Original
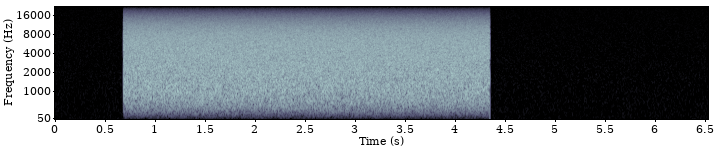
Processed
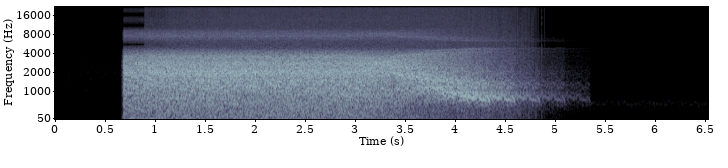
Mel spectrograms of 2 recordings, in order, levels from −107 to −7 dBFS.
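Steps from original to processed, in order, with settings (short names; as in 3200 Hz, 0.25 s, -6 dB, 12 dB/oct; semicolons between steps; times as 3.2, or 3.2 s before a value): HPF 72 Hz 24 dB/oct; bell 5500 Hz -12 dB 0.47 oct; notches 50/100/150/200/250/300/350/400 Hz; in parallel at -1 dB: limiter -21 dBFS, peak gain reduction 8 dB; on the sum: band-pass sweep 3500 Hz -> 530 Hz, 3.07–4.44; formant-preserving pitch shift +6 st; sample-and-hold 8×; air absorption 120 m; on a send: feedback echo 0.251 s, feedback 30%, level -5 dB; on the sum: lo-fi delay 0.209 s, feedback 80%, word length 6-bit, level -12.5 dB; gain -4.5 dB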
